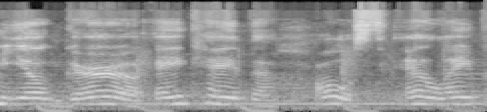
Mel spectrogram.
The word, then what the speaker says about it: Elay: I'm your girl, aka the host, Elay, pronounced like LA, like the city.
